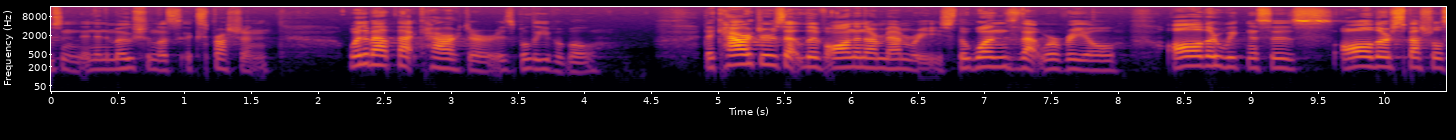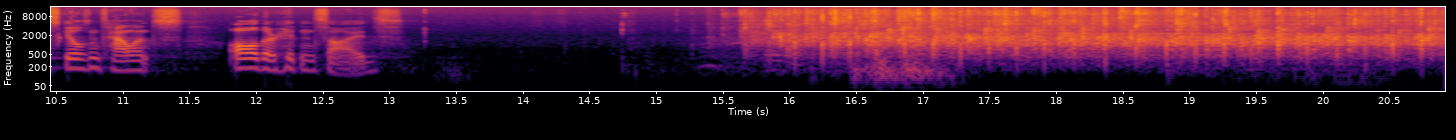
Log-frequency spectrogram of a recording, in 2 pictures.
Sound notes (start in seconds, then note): 15.4 audience applauding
